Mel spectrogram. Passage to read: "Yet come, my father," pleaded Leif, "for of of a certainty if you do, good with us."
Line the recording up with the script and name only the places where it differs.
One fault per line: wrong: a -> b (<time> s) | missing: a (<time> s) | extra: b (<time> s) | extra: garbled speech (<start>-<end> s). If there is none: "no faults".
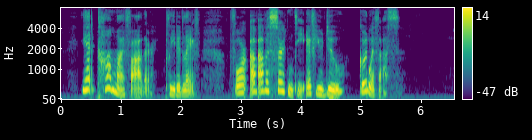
no faults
